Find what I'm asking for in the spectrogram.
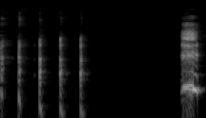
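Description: A hand strikes a table five times in a quick, even, sharp rhythm, then after a short pause lands one heavier, longer slam. No one speaks.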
